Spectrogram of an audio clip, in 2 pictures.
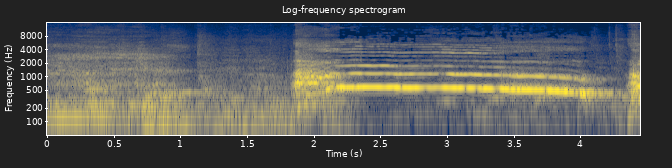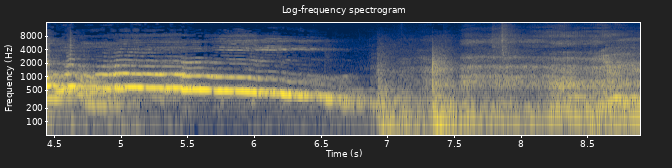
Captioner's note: growling gets louder and intensifies; howling; growling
